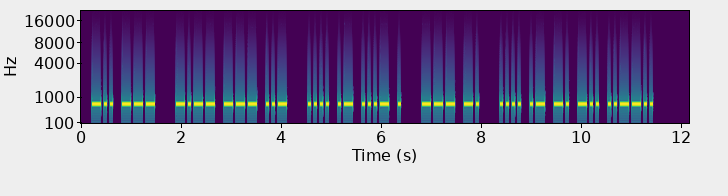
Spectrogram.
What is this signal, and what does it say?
Morse code, heard as a keyed tone, about 20 wpm, 700 Hz. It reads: DO YOU HAVE ON HAND?
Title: Sentences from Top 1000 Words - Review Part 5 - 20wpm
